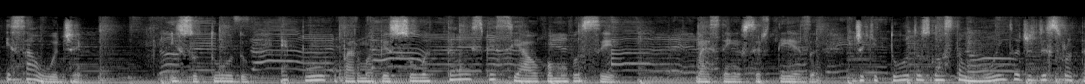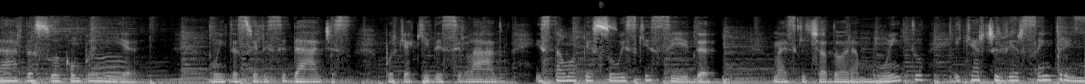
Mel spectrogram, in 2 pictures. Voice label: atrasada fem, Aniversário Atrasado – Voz Feminina; Telemensagens para todas as ocasiões

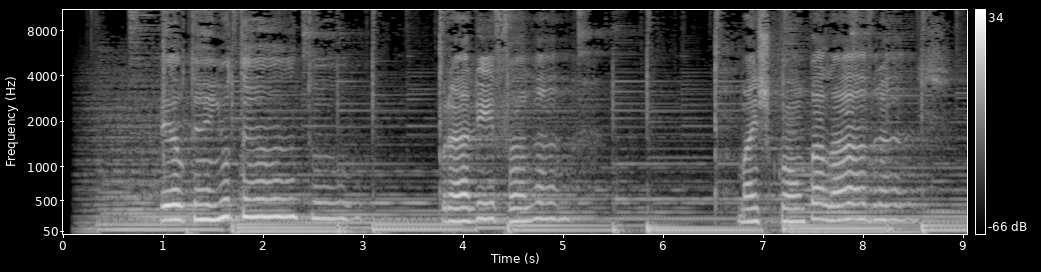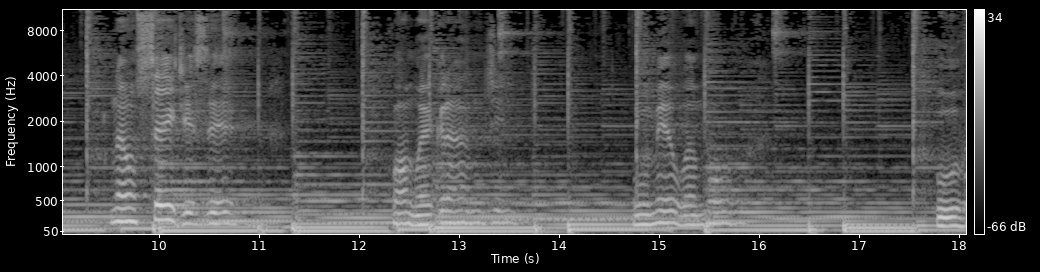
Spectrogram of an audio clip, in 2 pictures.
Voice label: Aniversário Madrinha – Voz Masculina

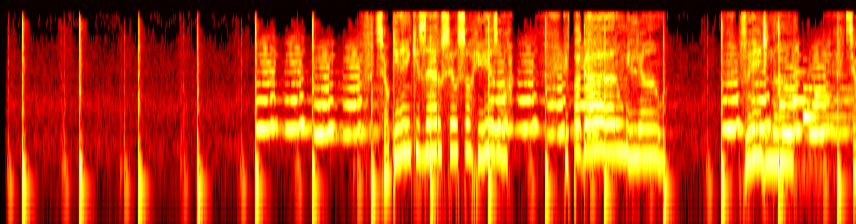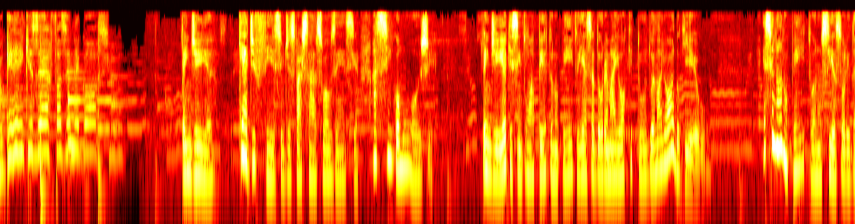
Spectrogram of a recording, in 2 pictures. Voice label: saudades fem, Telemensagem de Saudades, Voz Feminina; Separados

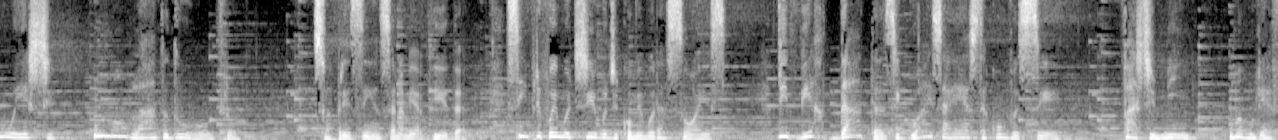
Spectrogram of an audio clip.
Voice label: natal romantico fem; natal romantico voz feminina

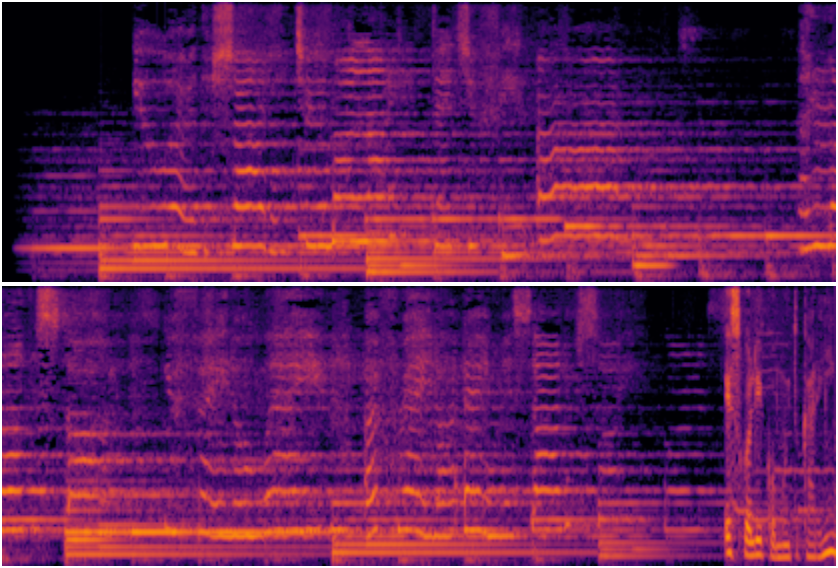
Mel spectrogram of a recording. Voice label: dn paqyer fem, dia dos namorados conquista voz feminina

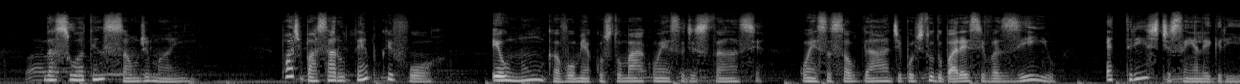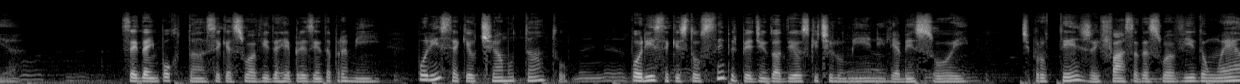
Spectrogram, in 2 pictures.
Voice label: dia das mães distante, voz feminina; dia das maes para mae distante voz feminina

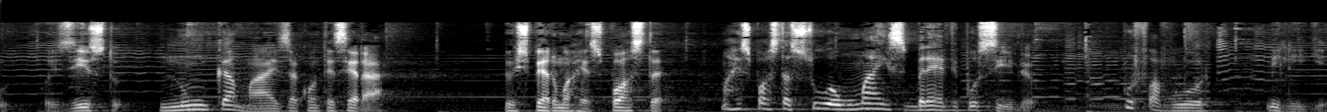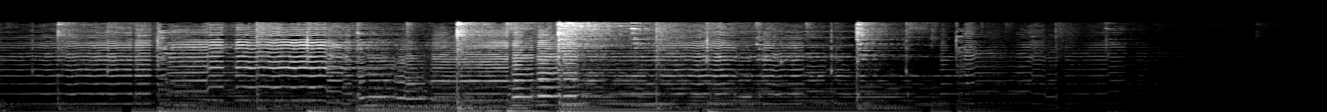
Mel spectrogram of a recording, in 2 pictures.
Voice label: desculpa geral masc, Telemensagem Desculpas – Voz Masculina

